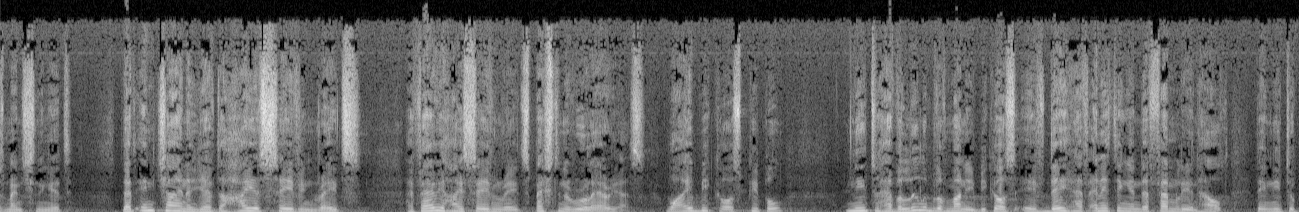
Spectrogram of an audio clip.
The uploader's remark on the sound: LSE Asia Forum 2010 - 15:30 - 17:00 - Plenary session. Followed by Q&A Session - Closing Remarks.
